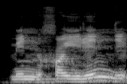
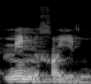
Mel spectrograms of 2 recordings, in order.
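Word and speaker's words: مِنْ خَيْرٍ: Min khairin nun sukun bertemu k kita baca dengan jelas ya. Min khairin. Jadi jangan min khairin gitu.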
